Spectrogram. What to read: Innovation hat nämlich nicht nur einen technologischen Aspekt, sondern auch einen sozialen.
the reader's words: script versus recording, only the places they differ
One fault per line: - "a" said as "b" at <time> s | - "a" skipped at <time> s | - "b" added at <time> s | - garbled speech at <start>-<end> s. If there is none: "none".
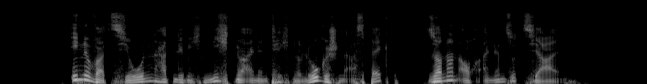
none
